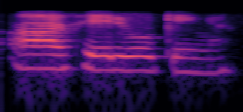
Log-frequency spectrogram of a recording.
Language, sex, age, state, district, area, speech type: Tamil, female, 18-30, Tamil Nadu, Erode, rural, conversation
